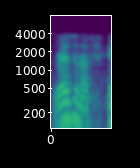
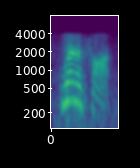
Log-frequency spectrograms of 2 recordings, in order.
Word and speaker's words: Renaissance: Those fairs, resonant fairs. – Renaissance.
